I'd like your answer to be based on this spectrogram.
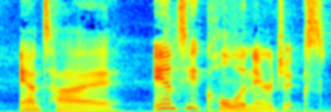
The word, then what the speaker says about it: anticholinergic: The plant contains potent tropane alkaloids, all of which are classified as anticholinergics,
